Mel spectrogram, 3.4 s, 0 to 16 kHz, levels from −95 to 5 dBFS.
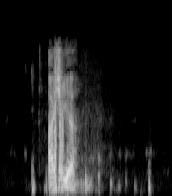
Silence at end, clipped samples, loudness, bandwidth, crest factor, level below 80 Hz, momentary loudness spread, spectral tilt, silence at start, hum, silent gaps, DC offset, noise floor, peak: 0.45 s; under 0.1%; -15 LUFS; 7.4 kHz; 20 dB; -58 dBFS; 26 LU; -5 dB/octave; 0.6 s; none; none; under 0.1%; -72 dBFS; 0 dBFS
